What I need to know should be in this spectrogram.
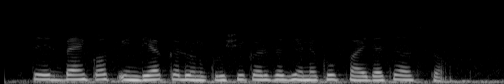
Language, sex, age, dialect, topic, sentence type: Marathi, female, 18-24, Northern Konkan, banking, statement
